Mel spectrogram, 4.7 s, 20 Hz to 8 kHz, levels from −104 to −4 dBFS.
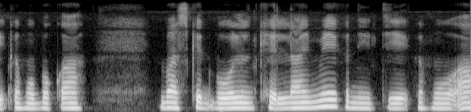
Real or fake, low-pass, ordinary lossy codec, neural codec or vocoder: real; 7.2 kHz; none; none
